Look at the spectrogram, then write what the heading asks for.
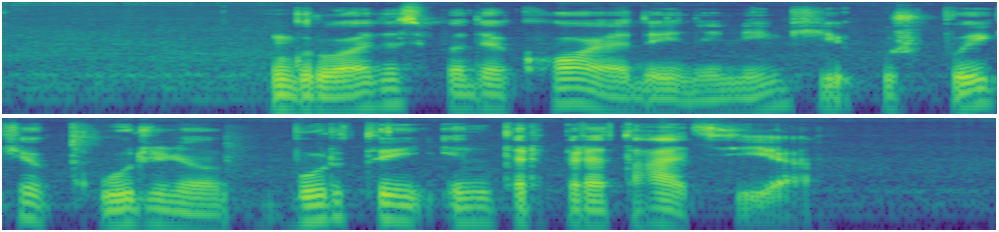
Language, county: Lithuanian, Vilnius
